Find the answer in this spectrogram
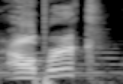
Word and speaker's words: Albrecht: I pronounced it correctly that time, right, Adam? Albrecht? Yes, you did. Okay. Yeah, it's like the bread.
